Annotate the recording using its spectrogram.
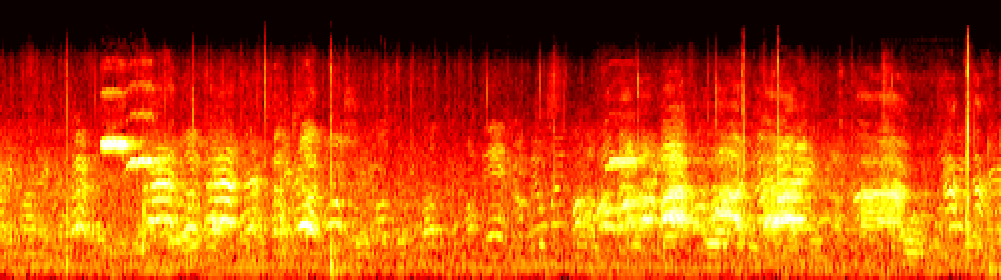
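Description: Shouted calls from footballers and onlookers on an Australian rules football ground, with a sharp knock near the end.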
